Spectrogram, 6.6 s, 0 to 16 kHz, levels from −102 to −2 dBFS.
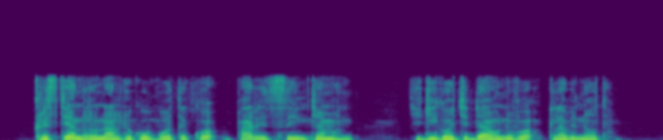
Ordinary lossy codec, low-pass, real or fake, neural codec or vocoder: none; 7.2 kHz; fake; codec, 16 kHz, 8 kbps, FreqCodec, larger model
